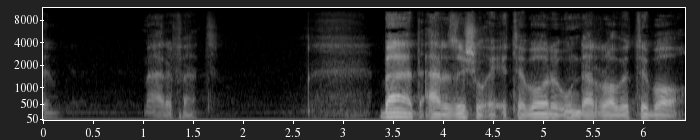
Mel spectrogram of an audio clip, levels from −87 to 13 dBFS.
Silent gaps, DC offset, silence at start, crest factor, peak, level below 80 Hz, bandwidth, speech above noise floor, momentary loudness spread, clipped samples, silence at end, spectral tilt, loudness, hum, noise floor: none; 0.3%; 0 s; 22 dB; -6 dBFS; -62 dBFS; 11 kHz; 41 dB; 25 LU; under 0.1%; 0 s; -5.5 dB/octave; -25 LUFS; none; -67 dBFS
